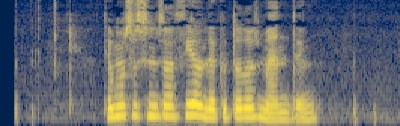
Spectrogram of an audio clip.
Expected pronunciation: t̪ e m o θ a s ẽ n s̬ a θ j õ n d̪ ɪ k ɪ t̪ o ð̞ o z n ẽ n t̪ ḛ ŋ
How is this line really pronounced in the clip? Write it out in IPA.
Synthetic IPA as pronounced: t̪ e m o s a s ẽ n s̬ a θ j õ n d̪ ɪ k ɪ t̪ o ð̞ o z m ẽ n t̪ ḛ ŋ

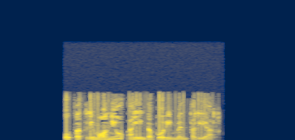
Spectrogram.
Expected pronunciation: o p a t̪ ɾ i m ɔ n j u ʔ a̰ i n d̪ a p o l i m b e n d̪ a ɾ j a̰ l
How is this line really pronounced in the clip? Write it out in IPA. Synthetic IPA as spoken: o p a t̪ ɾ i m ɔ n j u ʔ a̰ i n d̪ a p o ɾ i m b e n t̪ a ɾ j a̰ ɾ

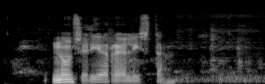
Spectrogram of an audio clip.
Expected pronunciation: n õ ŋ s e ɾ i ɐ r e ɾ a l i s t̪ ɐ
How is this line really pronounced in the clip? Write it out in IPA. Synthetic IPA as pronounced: n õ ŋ s e ɾ i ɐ r e a l i s t̪ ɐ

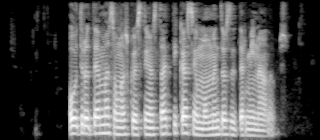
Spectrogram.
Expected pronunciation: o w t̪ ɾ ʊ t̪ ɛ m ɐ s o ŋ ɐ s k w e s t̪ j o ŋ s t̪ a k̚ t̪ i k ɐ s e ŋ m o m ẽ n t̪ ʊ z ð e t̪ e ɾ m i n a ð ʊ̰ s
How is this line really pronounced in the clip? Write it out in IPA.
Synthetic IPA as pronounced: o w t̪ ɾ ʊ t̪ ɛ m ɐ s o ŋ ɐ s k w e s t̪ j o ŋ s t̪ a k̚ t̪ i k ɐ s e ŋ m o m ẽ n t̪ ʊ z ð e t̪ e ɾ m i n a ð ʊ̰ s

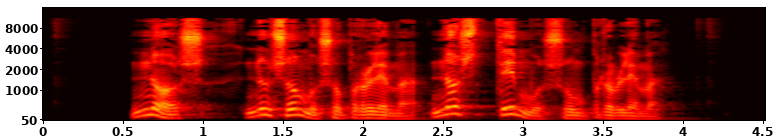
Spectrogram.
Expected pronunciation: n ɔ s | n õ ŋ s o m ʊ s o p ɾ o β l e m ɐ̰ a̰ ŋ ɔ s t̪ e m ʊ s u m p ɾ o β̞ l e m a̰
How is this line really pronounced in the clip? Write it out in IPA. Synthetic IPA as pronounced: n ɔ s | n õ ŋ s o m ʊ s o p ɾ o β l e m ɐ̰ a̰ n ɔ s t̪ e m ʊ s u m p ɾ o β̞ l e m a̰

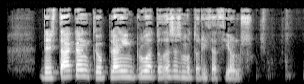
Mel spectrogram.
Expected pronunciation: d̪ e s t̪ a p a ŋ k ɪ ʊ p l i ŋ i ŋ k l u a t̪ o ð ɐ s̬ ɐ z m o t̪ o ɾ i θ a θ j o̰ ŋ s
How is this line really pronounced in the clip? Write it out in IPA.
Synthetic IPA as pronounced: d̪ e s t̪ a k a ŋ k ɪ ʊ p l a ŋ i ŋ k l u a t̪ o ð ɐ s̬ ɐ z m o t̪ o ɾ i θ a θ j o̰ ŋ s

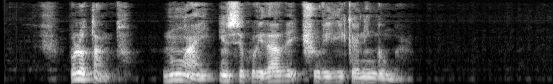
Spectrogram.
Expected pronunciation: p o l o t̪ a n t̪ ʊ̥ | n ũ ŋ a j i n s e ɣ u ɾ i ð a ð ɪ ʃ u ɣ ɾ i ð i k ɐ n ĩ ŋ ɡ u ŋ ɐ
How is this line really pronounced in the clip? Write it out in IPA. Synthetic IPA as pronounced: p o l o t̪ a n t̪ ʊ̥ | n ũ ŋ a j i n s e ɣ u ɾ i ð a ð ɪ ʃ u ɾ i ð i k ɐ n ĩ ŋ ɡ u ŋ ɐ

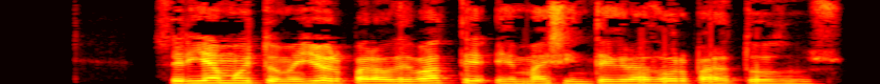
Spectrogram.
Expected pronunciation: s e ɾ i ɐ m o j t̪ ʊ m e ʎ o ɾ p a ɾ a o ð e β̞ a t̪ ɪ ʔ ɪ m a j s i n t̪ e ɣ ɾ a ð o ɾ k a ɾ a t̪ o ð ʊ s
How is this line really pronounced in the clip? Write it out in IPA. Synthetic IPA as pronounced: s e ɾ i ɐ m o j t̪ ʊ m e ʎ o ɾ p a ɾ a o ð e β̞ a t̪ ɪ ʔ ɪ m a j s i n t̪ e ɣ ɾ a ð o ɾ p a ɾ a t̪ o ð ʊ s

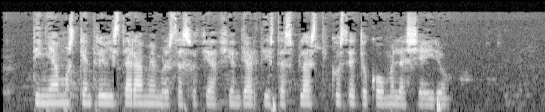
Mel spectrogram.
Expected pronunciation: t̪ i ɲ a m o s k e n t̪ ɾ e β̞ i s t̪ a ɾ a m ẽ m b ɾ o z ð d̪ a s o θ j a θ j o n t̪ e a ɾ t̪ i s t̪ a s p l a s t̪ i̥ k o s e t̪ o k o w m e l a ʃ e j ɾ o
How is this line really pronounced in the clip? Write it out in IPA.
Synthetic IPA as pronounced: t̪ i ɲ a m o s k e n t̪ ɾ e β̞ i s t̪ a ɾ a m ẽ m b ɾ o z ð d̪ a s o θ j a θ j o n d̪ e a ɾ t̪ i s t̪ a s p l a s t̪ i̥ k o s e t̪ o k o w m e l a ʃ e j ɾ o

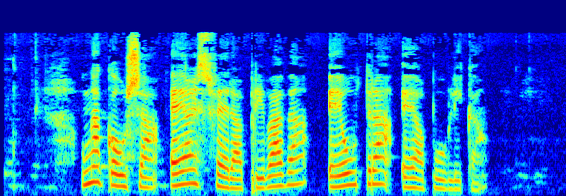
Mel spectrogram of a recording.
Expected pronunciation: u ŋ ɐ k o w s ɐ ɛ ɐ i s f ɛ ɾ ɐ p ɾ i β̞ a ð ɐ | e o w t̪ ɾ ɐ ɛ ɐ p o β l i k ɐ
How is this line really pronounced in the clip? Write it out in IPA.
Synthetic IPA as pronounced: u ŋ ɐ k o w s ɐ ɛ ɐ e s f ɛ ɾ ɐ p ɾ i β̞ a ð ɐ | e o w t̪ ɾ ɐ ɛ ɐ p u β l i k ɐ

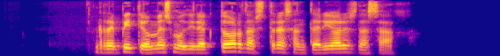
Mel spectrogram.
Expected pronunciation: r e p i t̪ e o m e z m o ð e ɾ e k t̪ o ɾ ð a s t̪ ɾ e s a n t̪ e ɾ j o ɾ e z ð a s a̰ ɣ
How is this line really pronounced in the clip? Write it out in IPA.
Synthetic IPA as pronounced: r e p i t̪ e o m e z m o ð i ɾ e k t̪ o ɾ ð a s t̪ ɾ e s a n t̪ e ɾ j o ɾ e z ð a s a̰ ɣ

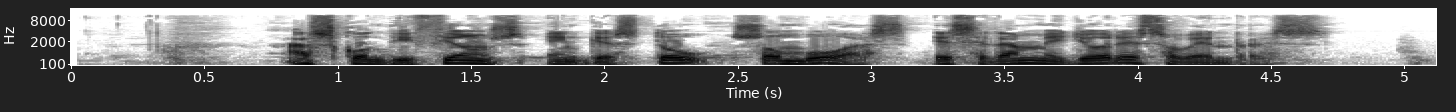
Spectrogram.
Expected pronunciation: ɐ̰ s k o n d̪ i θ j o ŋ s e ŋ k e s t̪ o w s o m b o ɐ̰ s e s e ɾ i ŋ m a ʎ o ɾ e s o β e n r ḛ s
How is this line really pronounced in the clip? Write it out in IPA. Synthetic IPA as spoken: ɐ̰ s k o n d̪ i θ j o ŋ s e ŋ k e s t̪ o w s o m b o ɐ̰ s e s e ɾ a ŋ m e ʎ o ɾ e s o β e n r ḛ s

